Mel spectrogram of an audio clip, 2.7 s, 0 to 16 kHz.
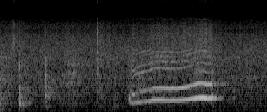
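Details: Lonely nine-month-old pet dog crying on 12 February 2007, indoors: a few faint soft sounds, then one drawn-out whining cry that slides up and holds for almost a second before fading.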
